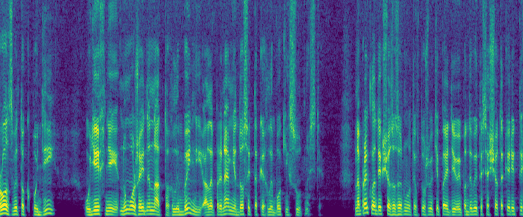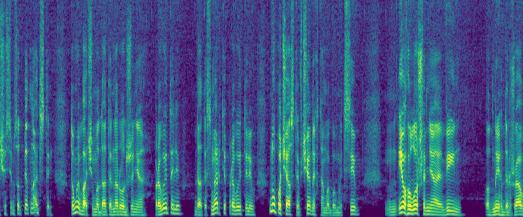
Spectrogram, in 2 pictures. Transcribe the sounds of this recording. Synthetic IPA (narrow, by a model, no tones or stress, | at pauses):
rɔzʋɪt̪ɔkpɔdʲij | ujixnʲijnumɔʒɛinɛnɑt̪ːɔɦlˠɪbɪnʲːijɐ̰lˠɛpɾɪnɑjmnʲid̪ɔsɪt̚ʲt̪ɐkɪɦlˠɪbɔkʲijsut̪nɔsʲtʲi̥ | nɐpɾɪklˠɐd̪jɐkʃt͡ʃɔzɐzɪrnut̪ɪwt̪uʒʋʲikʲɪpɛdʲijʊipɔd̪ɪʋɪt̪ɪsʲɐʃt͡ʃɔt̪ɐkɛɾʲik̚t̪ːɪsʲt͡ʃɐsʲimsɔt̪̚pʲjɐt̪nɑt͡sʲːɐ̥t̪ɪj | t̪ɔmɪbɑt͡ʃɪmɔd̪ɑt̪ɪnɐɾɔd͡ʒenʲːɐpɾɐʋɪt̪elʲiw | d̪ɑt̪ɪsmɛrtʲipɾɐʋɪt̪elʲiw | nupɔt͡ʃɑst̪ɪwt͡ʃɛnɪxt̪ɑmɐbɔmet͡sʲiw | iɔɦɔlˠɔʃenʲːɐʋʲijn | ɔd̪nɪxd̪erʒɑw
